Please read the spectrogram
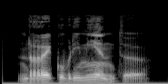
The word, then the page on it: recubrimiento: espagnol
